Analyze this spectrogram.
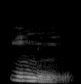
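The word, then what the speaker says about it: Engle: This word was derived from the name एंग्लिश, ओल्ड इंग्लिश, इंग्ल, इसको इंग्ल बोलते हैं हम लोग, है ना, जो उस समय प्रोनाउंस होता था।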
